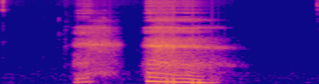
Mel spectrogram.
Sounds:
Sigh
